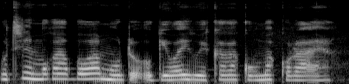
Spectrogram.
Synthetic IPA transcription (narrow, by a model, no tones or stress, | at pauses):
otiɾemoɣaːbɔwamoːdo̰ʔo̰ɡewaiɣwekaɣakoumakoɾaja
